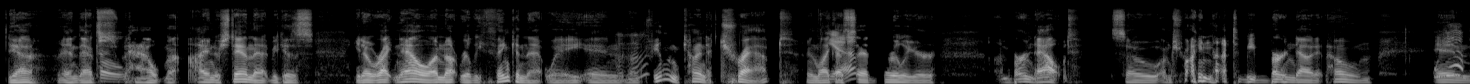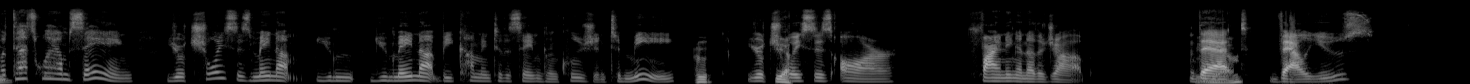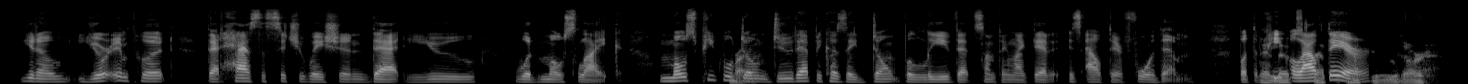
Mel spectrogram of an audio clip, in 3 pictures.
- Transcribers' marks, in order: laughing while speaking: "trying not to be"; tapping; other background noise
- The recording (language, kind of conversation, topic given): English, advice, How can I balance work and family responsibilities without feeling overwhelmed?
- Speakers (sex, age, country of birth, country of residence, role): female, 55-59, United States, United States, advisor; male, 40-44, United States, United States, user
